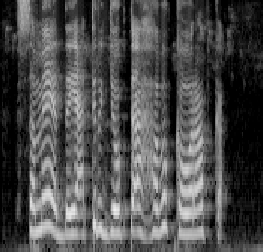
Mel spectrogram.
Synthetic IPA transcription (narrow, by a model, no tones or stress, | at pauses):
sɐmɛd̪ɐjɑʕt̪ʰɪrt͡ʃɔːɡt̪ʰɐɐhhɐβɐb̚kʰɐwɐɾaːb̚kʰɐ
